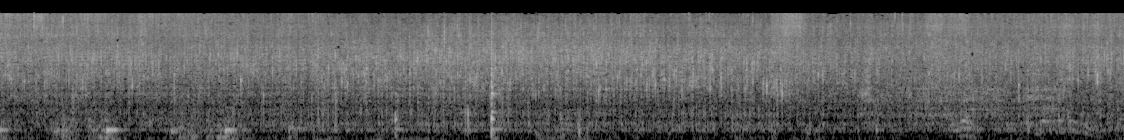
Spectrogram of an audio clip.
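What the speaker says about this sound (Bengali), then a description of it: "তেল গরম হয়ে গেছে, এখন হলুদ লবণ মাখানো মাছ দিয়ে দিব।" Fish marinated in turmeric and salt fries in hot oil in a pan, giving a steady, dense sizzle that runs unbroken throughout, with a faint clink partway through.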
